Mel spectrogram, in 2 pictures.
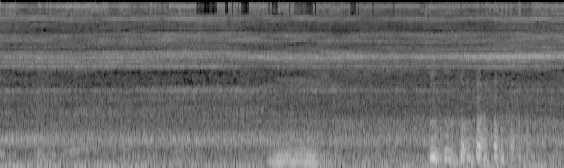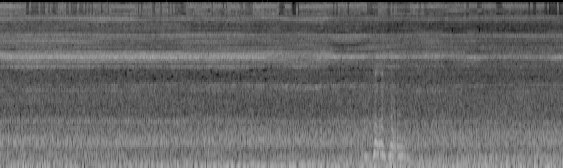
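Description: Steady hissing hum of a running nebulizer, with a few brief voice-like or cough-like sounds over it.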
